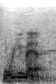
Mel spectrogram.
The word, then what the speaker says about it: Womet: And I think that Ronnie Womet, that's how you pronounce it, right? Womet. Okay.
